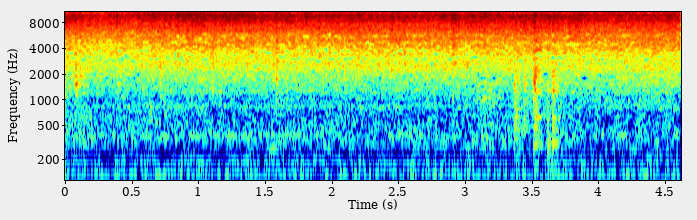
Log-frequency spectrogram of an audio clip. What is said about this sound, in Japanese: 鶏肉を焼いてたところに野菜を導入することでですね若干の蒸し焼き効果もあるような形ですかね。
